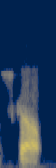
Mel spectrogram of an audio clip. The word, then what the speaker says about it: Schoop: guilty that Gregg I was pronouncing it Shoop until today so pepper song and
